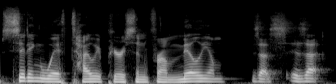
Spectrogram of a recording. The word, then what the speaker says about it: Malleum: Today, I am sitting with Tyler Pearson from Malleum. Is that right? Close, but How do you say not it? so close. Malleum, Malleum, sorry. which is a It's Latin tough word for hammer.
